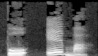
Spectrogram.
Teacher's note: no se divide el hiato en 2 sílabas, sino que se deja una sola sílaba como si fuera un diptongo · Term: sinéresis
